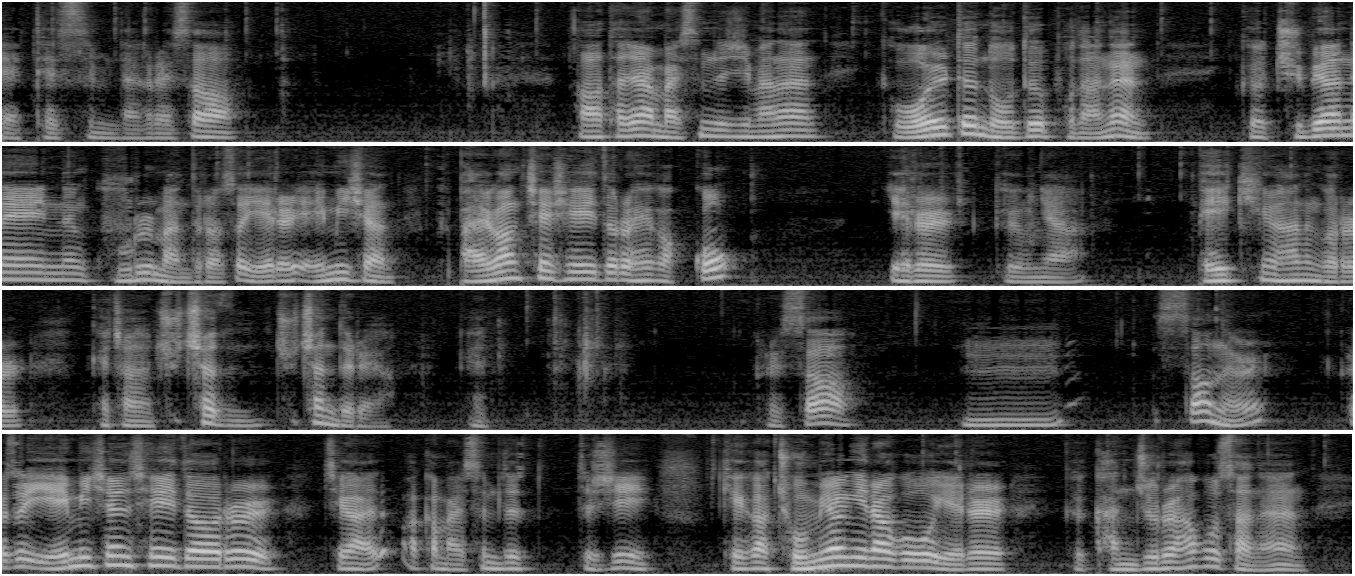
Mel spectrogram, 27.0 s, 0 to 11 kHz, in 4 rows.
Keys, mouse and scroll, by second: 0.2 shift+middle click, 3.8 click, 5.0 click, 5.8-6.4 ctrl+middle drag, 6.4 click, 7.8-8.9 ctrl+middle drag, 8.9 click, 12.4 shift+middle drag, 16.6 ctrl+s, 16.6-19.6 middle drag, 19.6 click, 24.9-27.0 shift+middle drag.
